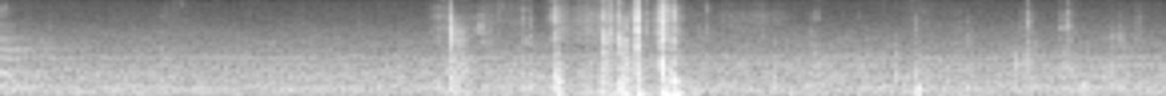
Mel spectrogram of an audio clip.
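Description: Faint, quiet crunch of a crispy air-fried french fry being bitten: a few short crackles about two seconds in, otherwise near quiet.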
